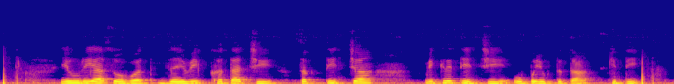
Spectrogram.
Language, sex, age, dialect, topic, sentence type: Marathi, female, 18-24, Standard Marathi, agriculture, question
